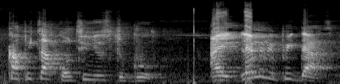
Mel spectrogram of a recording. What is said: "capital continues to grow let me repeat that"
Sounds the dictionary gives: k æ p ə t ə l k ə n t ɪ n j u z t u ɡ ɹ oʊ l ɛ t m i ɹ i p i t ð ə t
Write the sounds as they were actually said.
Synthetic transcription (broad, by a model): k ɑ p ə t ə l k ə n t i n j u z t u ɡ oʊ l ɛ t m i ɹ i p i t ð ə t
